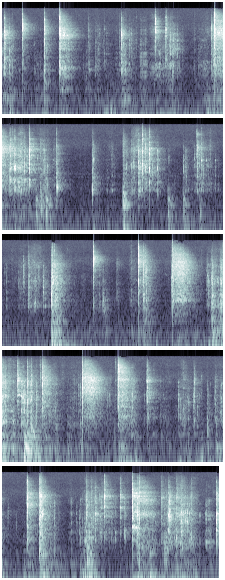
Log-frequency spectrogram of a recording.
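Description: Hasbro Rescue Bots Heatwave plastic toy being folded by hand from robot into truck: a long run of irregular clicks, snaps and knocks as its plastic joints and panels are moved and pressed into place.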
